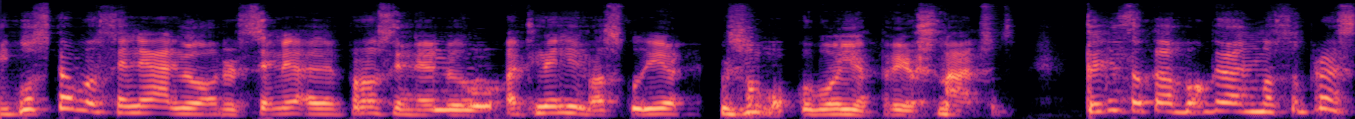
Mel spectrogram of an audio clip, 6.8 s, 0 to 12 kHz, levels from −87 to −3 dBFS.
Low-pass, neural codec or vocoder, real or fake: 10.8 kHz; codec, 44.1 kHz, 1.7 kbps, Pupu-Codec; fake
